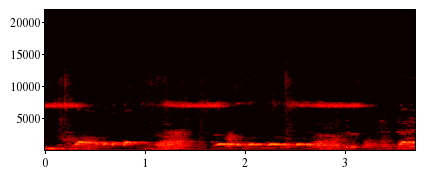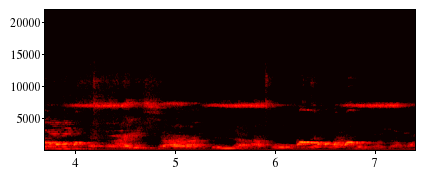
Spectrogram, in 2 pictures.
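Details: Captive young zebra dove, caught with a decoy bird, practising its coo; repeated short bubbly, rolling coo phrases about every one to two seconds over a constant thin high whine.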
